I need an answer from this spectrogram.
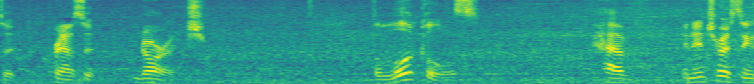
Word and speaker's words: Norwich: Most people that know how to pronounce it Norwich. The locals have an interesting sound. They make it sound more like Norwich, so a longer ah.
